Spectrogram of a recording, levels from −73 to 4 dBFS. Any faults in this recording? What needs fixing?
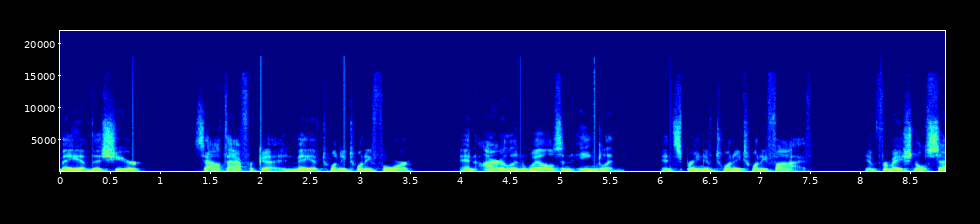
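Seven bit error spikes, sharp broadband ticks at 0.73 s (right after "of this"), 2.01, 2.84, 4.60, 5.34, 6.10 (just before "spring of") and 8.21 s. Each is a flipped bit that throws a sample or two up by a power of two, peaking around −10 to −22 dBFS. Fix it with error-checked transfers and storage, such as ECC memory or a link with CRC and retransmit.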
